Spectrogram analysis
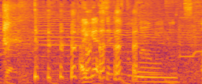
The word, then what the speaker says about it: Lums: The games, they're always there's like several parts in several of the games where they're like, these are pronounced looms.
